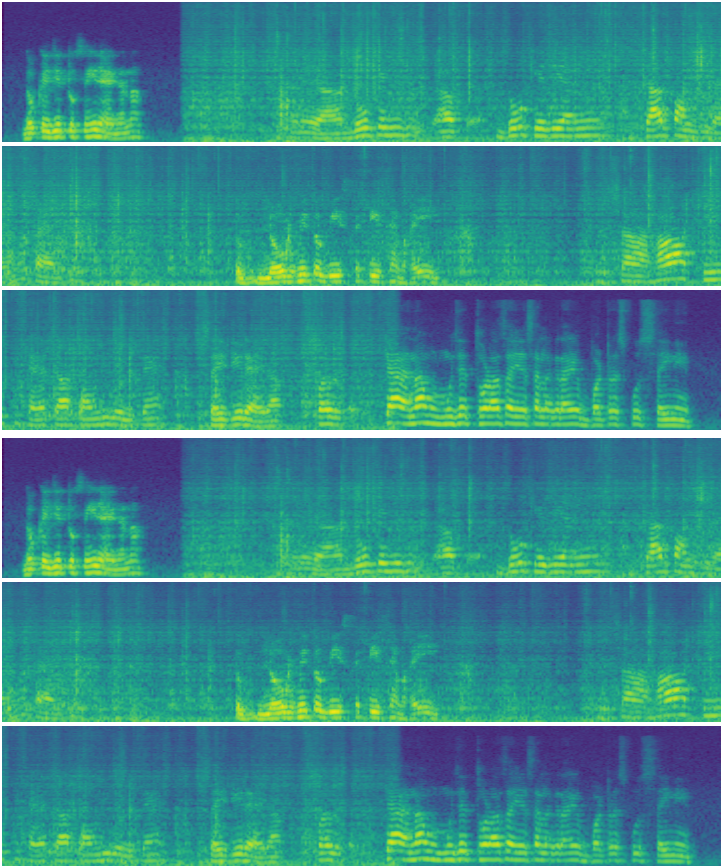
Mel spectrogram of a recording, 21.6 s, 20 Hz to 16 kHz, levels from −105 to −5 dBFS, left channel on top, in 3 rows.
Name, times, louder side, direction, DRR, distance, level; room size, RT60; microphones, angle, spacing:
voice 1, 0.2-1.4 9.5-11.6, equal, 5° left, 0.4 m, -17 dB
sound 1, 1.8-18.4, left 2 dB, 45° left, 1.3 m, -30 dB
voice 2, 2.9-6.2 6.4-7.8 13.1-16.1 16.5-17.2 17.5-21.2, left 3 dB, 65° left, 0.7 m, -21 dB
5.1 x 2.1 x 4.3 m
head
